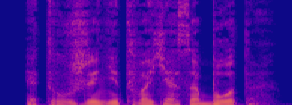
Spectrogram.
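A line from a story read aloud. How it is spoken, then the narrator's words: Hissed. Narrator (Russian): прошипел Володя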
